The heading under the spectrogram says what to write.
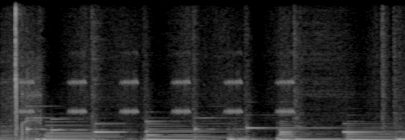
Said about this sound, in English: Okay. We'll add crickets. No worries. Is the crickets sound effect still on there? you can leave that. Just for shame.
